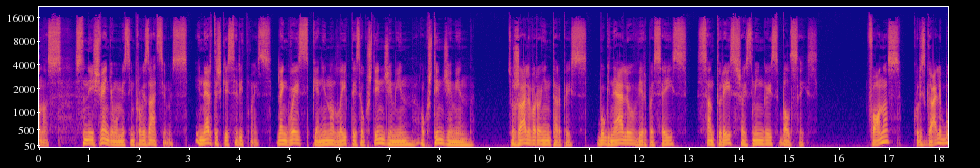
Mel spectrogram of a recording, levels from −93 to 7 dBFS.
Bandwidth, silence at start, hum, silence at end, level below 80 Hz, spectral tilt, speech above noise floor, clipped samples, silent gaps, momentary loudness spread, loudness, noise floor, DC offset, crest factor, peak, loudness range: 17.5 kHz; 0 s; none; 0 s; -30 dBFS; -5 dB/octave; 45 dB; under 0.1%; none; 10 LU; -18 LUFS; -62 dBFS; under 0.1%; 18 dB; 0 dBFS; 2 LU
